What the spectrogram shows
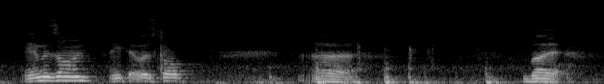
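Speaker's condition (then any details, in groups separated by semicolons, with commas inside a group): No condition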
